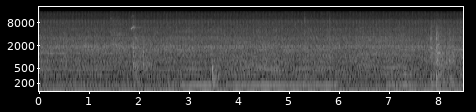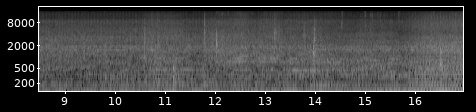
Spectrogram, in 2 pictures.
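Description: A diesel engine idles with a steady low rumble nearby.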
